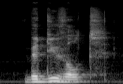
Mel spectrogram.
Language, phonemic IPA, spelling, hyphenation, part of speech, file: Dutch, /bəˈdy.vəlt/, beduveld, be‧du‧veld, adjective / verb, Nl-beduveld.ogg
- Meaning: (adjective) 1. possessed by devils 2. nuts, senseless; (verb) past participle of beduvelen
